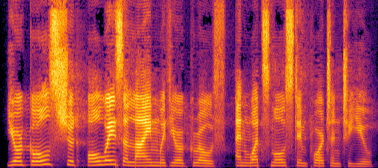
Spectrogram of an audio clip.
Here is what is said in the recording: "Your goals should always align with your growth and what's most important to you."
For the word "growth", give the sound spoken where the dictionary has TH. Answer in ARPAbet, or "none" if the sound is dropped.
TH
